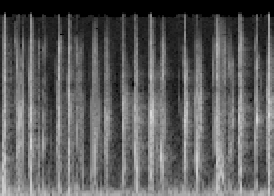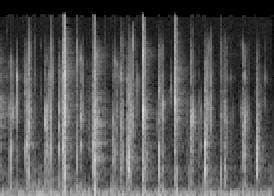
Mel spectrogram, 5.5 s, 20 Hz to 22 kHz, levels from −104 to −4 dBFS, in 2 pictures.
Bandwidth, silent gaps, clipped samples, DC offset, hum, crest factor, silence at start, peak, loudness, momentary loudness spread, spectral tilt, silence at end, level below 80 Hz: 17 kHz; none; under 0.1%; 0.3%; none; 22 dB; 0 s; -4 dBFS; -24 LUFS; 10 LU; -1.5 dB/octave; 0 s; -42 dBFS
